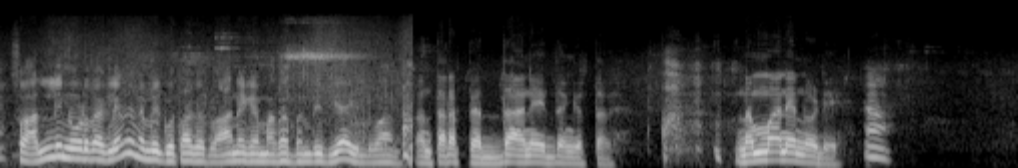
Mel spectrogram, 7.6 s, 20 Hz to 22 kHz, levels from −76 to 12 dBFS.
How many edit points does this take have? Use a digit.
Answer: 1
